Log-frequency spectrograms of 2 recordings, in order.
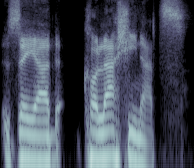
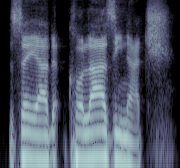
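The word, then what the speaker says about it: Kolašinac: In the interview, he said that there really are 2 pronunciations, because from the Bosnian point of view, it would be Sead Kolasinac. In German, Sead Kolasinac. Slightly different.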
